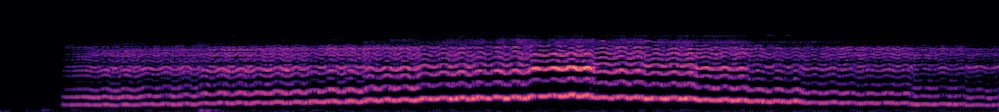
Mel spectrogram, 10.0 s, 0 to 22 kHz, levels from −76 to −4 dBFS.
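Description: Throughout, the music stops dead above 6 kHz and sustained tones warble and smear, likely from heavy AAC compression at a very low bitrate, near 12 kbps. A plain low-pass filter would sound dull but clean, whereas here the remaining spectrum bubbles.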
